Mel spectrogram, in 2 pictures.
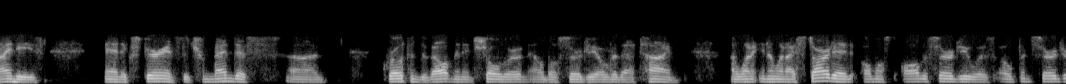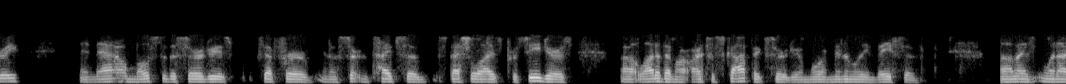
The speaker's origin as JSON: {"language": "English", "country": "United States", "tie": "born or raised there", "also_born_or_lived": "Princeton, New Jersey / San Francisco, California", "moved": "as an adult", "lives_now": "Rhode Island, United States", "said": "I grew up just outside of New York City"}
